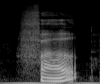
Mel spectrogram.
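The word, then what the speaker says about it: phở: So the two other pronunciations are like the anglicized, westernized, because it's, you know, it's P-H-O, right? Mm-hmm. But Vietnamese is polytonal, so we have these four tones. So depending on the accents on top, that's how you would pronounce it. So it has a question mark on top, and it's like a sound.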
